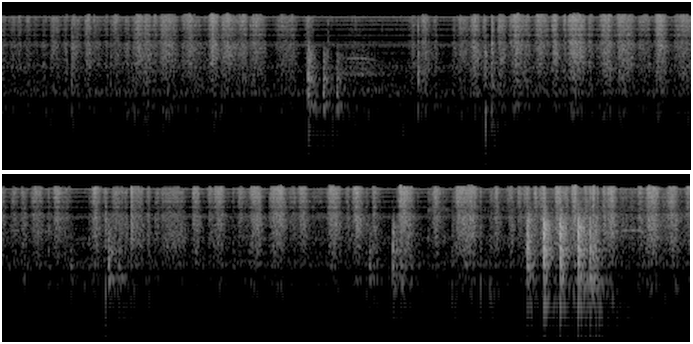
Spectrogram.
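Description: Paintbrush strokes rubbing and scratching on canvas, scattered single strokes, then a quick run of strokes near the end that is the loudest.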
